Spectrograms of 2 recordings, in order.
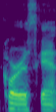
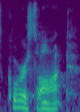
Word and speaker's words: Coruscant: he said of course everybody said chorus scan and all of a sudden George Lucas decided to go with the fancy or French pronunciation of it and they're like are you an angel it's corus Aunt an angel are the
